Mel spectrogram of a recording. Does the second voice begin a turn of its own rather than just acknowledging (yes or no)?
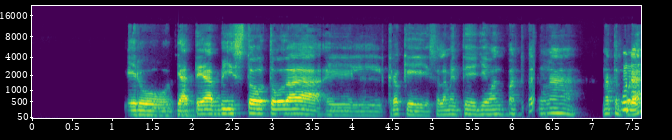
yes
